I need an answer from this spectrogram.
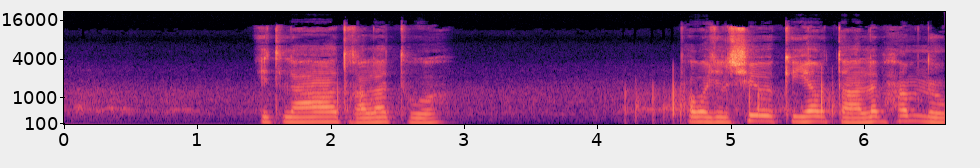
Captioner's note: speaking foreign language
